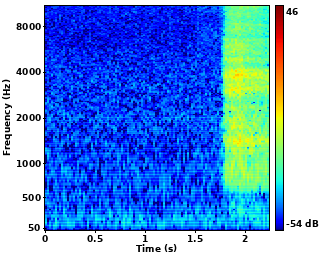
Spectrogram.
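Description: Faint room tone, then near the end a woman's short, audible intake of breath.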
